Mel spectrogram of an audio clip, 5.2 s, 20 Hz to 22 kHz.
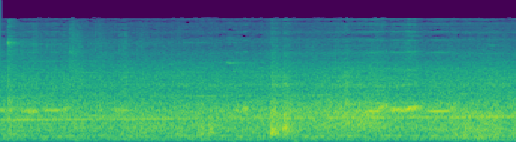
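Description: Running noise heard inside a JR West 223 series 1000 electric train car (KuMoHa 223-1008) at speed: a steady rumble of wheels on rail with a steady whine over it, and two louder knocks, about halfway through and a second or so later.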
